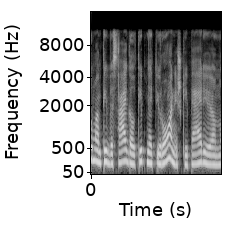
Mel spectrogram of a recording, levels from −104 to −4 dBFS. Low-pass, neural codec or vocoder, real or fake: 10.8 kHz; none; real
